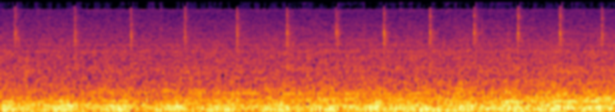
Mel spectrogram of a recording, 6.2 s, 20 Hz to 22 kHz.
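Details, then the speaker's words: 1920s GE Type AH Form V2 52-inch ceiling fan, restored in the 1990s, unoiled, on speed 3 of an industrial wall control: light tick about twice a second over steady hum; rotor rubbing stator at one spot. "And there you can hear that noise I was telling you about, that noise."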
